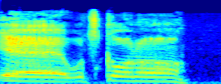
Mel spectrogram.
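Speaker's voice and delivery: loud, rough, gruff roadie voice. Recalling a man who came on to wish Claude happy birthday: imitating a gruff voice. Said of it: "like this real gruff sound".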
